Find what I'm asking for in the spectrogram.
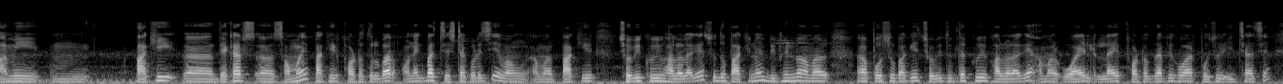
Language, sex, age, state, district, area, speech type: Bengali, male, 18-30, West Bengal, Bankura, urban, spontaneous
